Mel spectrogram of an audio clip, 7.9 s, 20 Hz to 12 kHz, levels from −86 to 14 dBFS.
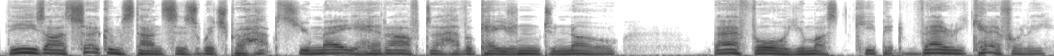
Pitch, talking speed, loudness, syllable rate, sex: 130 Hz, 145 wpm, -18 LUFS, 5.1 syllables/s, male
